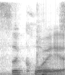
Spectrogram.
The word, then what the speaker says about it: Sequoia: It's sequoia. Sequoia. Okay, like the tree. Yes, but people always assume because it's a C that it always starts with a K, and I'm like, no, no.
